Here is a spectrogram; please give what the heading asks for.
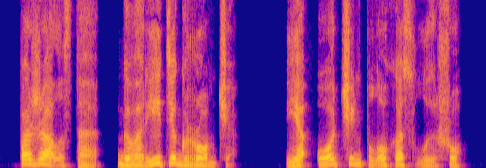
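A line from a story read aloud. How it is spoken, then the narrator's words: Creaky voice. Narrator (Russian): произнес скрипучим голосом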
